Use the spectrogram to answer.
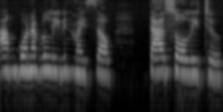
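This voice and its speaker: A woman speaks at a high pitch in a strong Mexican accent. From Mexico, Monterrey. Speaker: food business owner. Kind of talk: interview. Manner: energetic.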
